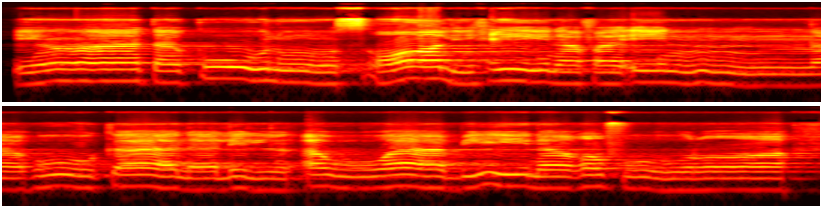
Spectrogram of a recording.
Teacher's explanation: ایک الف کے برابر کھینچیں گے، بی میں یا مدہ ہے، غین حروف مستعلیہ میں سے پر پڑھیں گے ، فو میں واو مدہ ہے اور دو زبر ہے تو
